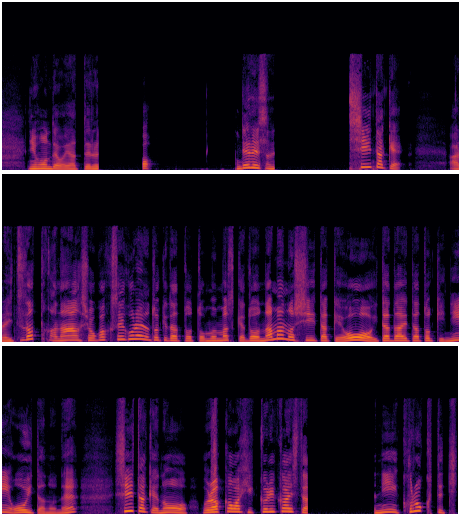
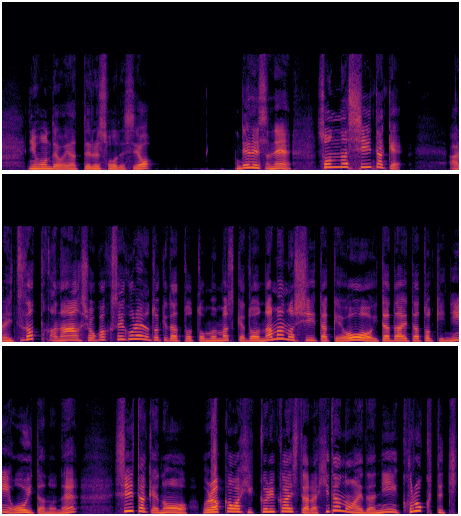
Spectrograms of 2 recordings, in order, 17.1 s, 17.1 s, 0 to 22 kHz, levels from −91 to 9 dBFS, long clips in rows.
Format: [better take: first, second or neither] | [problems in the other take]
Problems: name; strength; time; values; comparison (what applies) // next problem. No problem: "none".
second | audio cutting out; at 1 s for 0.5 s, at 3.5 s for 1 s and at 15 s for 1 s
